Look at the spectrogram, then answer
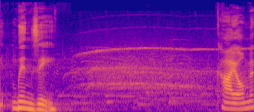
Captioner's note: audience cheers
